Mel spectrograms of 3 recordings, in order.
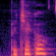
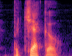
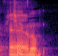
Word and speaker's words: Pacheco: Would you pronounce it like that? Pacheco. – Pacheco. Pacheco. You're throwing an N in there. – Oh, sorry, Pacheco.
